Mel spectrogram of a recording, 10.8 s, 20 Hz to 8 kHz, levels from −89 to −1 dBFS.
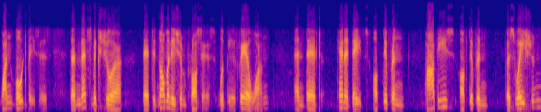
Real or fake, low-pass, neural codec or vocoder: real; 7.2 kHz; none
